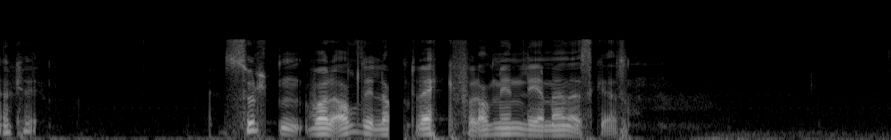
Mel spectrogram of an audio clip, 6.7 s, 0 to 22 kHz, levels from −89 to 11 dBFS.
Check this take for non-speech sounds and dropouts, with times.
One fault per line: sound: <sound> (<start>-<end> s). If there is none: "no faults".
sound: dropout (2.9-3.0 s)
